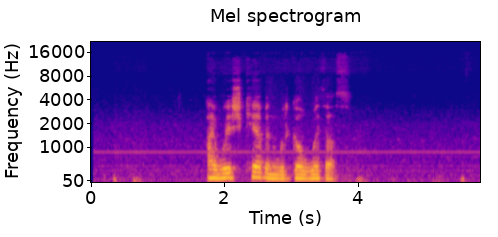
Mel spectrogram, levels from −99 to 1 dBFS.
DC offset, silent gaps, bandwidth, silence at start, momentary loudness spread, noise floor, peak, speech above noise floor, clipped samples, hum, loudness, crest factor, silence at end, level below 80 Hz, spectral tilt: under 0.1%; none; 6 kHz; 0.35 s; 9 LU; -56 dBFS; -4 dBFS; 40 dB; under 0.1%; none; -18 LUFS; 18 dB; 0.25 s; -48 dBFS; -9 dB/octave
